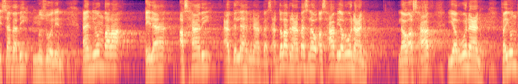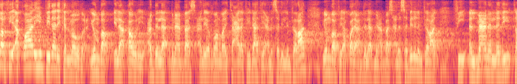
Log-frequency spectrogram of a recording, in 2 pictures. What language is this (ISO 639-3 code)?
ara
